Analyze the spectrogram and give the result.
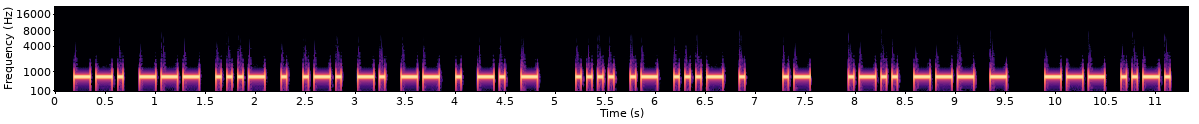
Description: Morse code, heard as a keyed tone, about 22 wpm, 700 Hz. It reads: GOVERNMENT HAVE A LOT OF
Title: Sentences from Top 1000 Words - Review Part 5 - 22wpm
